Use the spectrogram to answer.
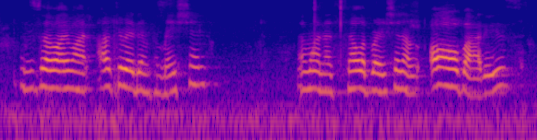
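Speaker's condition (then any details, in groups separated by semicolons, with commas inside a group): Cerebral palsy; talks differently than others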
